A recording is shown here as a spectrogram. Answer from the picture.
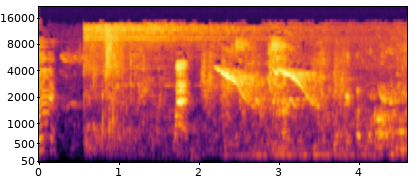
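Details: A baby monkey, hurt and struggling to pull away from a forced buddy, gives long descending whines that slide down in pitch one after another, with a steady low hum and scattered noise behind.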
